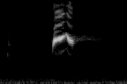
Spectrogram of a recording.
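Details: One rich whistled phrase from a red-whiskered bulbul, rising then dipping with a short break, trailing off in a thin tail.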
